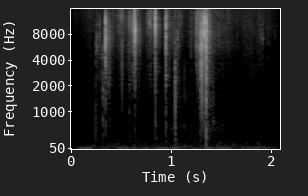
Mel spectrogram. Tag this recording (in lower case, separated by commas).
packing tape, home sounds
